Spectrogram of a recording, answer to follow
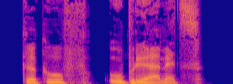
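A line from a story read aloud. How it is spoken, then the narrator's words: Respectful yet displeased grunt. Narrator (Russian): С настоящим уважением в голосе и одновременно недовольством хмыкнул дядюшка Истогвий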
